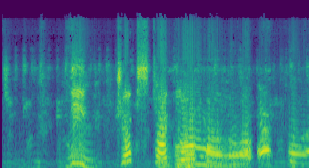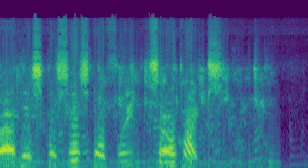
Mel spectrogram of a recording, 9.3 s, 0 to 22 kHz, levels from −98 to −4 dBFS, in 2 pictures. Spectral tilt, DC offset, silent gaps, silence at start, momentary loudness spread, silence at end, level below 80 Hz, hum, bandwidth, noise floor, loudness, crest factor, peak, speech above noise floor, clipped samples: -4.5 dB/octave; under 0.1%; none; 0.05 s; 20 LU; 0.55 s; -36 dBFS; none; 15 kHz; -59 dBFS; -17 LUFS; 18 dB; 0 dBFS; 41 dB; under 0.1%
